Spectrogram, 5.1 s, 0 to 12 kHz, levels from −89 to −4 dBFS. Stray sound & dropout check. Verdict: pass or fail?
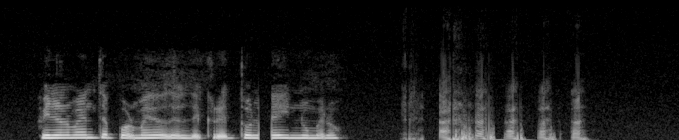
fail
